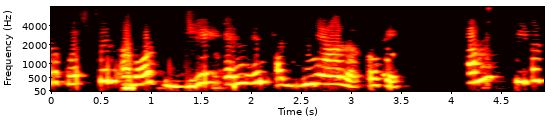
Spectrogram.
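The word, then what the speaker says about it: अज्ञान: It is not Ajnana. That is certainly a wrong pronunciation. It is Ajnana. So the pronunciation has to be Ajnana. Though in English we are limited by the letters that we have, but it is J and Nya. When these two letters get together, J and Nya, you get Nya. So the pronunciation is Ajnana.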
